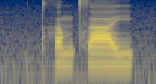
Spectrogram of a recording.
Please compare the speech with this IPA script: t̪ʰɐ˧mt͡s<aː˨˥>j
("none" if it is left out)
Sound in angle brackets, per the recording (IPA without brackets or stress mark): aː˧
